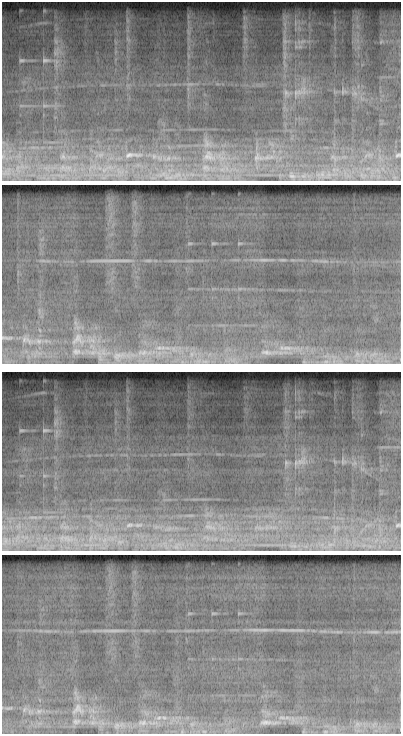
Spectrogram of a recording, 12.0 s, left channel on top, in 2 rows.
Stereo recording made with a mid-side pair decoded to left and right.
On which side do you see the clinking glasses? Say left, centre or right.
centre.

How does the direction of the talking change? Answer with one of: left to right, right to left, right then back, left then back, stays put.
left then back.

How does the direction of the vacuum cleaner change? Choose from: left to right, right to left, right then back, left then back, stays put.
stays put.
